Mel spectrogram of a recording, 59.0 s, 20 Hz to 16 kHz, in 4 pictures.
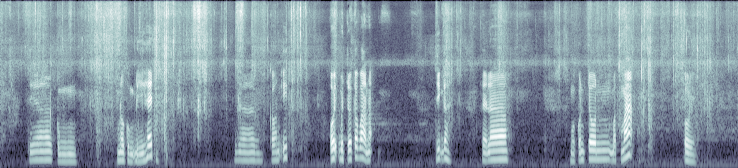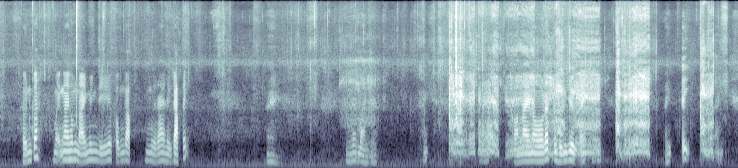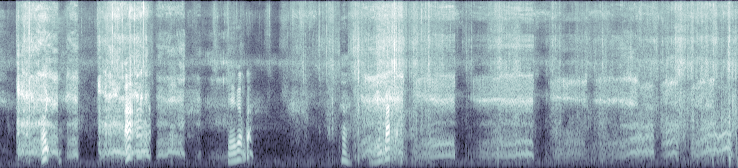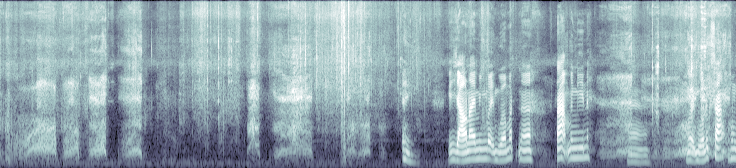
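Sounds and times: animal rasping call: 11.8s - 59.0s.

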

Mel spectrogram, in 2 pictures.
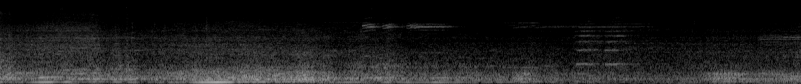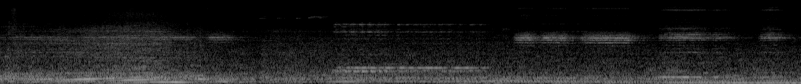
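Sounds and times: vehicle engine passing: 8.3s - 10.1s.

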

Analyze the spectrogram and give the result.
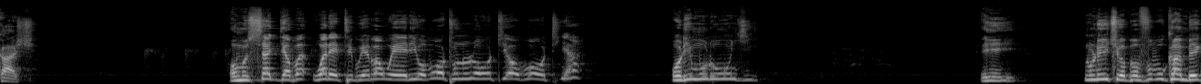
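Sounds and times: electrical hum from sound system: 0.0s - 12.0s
man's amplified voice: 2.3s - 5.9s, 6.7s - 7.6s, 10.8s - 12.0s.

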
